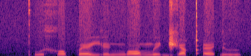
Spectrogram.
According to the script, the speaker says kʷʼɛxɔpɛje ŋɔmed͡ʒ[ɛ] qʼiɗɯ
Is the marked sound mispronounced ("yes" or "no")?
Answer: yes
